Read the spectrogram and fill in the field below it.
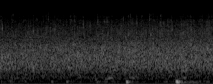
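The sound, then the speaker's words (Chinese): An audience applauding after the end of a speech, a dense, steady wash of many hands clapping that holds evenly throughout, fairly soft in level, with a few dull low thumps underneath and no voices. “哎呀，雷鸣般的掌声，让我想起了去年在新加坡八万人的法会，也差不多这么响。”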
